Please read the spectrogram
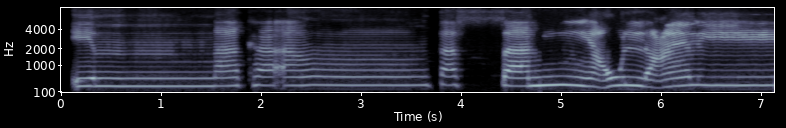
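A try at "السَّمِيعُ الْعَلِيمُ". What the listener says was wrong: Sami'ul, jangan tawalud, jangan mantul lamnya.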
